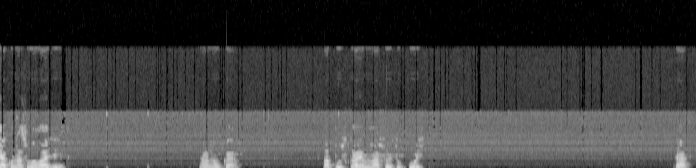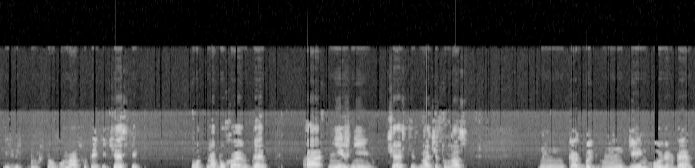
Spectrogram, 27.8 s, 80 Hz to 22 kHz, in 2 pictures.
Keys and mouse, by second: 0.4 click, 2.3 middle click, 3.8 click, 5.4 click, 6.9 click, 7.4-13.9 drag, 16.2 click, 17.0 middle click, 19.7 middle click, 25.0-27.8 middle drag.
